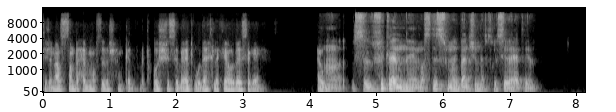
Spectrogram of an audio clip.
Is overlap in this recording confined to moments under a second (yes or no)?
yes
